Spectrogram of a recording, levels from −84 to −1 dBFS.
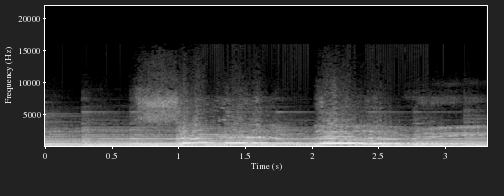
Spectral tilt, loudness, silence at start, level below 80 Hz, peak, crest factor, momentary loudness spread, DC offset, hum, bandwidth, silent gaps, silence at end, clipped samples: -6.5 dB/octave; -14 LUFS; 0 s; -58 dBFS; -2 dBFS; 12 dB; 5 LU; under 0.1%; none; 10 kHz; none; 0 s; under 0.1%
